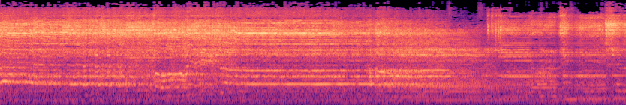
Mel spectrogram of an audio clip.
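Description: Live concert recording of a male pop singer holding long notes over band accompaniment. The music gets quieter about six seconds in.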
